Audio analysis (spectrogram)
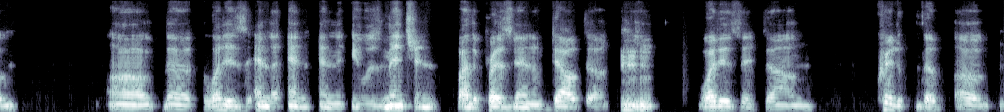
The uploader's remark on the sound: Keynote address to a virtual networking event hosted by The Michigan Banner in conjunction with the Rising of the Phoenix organization and sponsored by Delta College.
